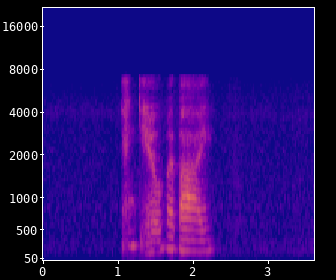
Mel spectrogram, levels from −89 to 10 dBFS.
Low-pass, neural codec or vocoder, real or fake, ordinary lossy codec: 7.2 kHz; codec, 24 kHz, 0.9 kbps, WavTokenizer, medium speech release version 1; fake; none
